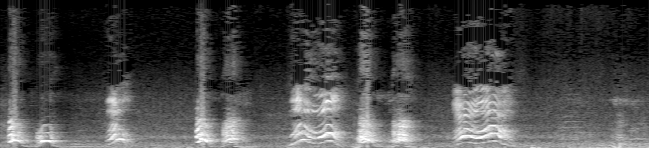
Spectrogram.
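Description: A Rottweiler puppy gives short, high, wavering howls between quick yips, still finding its voice.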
